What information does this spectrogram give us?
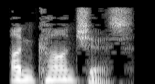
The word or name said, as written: unconscious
